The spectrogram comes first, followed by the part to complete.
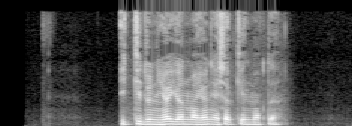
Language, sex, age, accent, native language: Uzbek, male, 18-24, Buxoro, Uzbek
